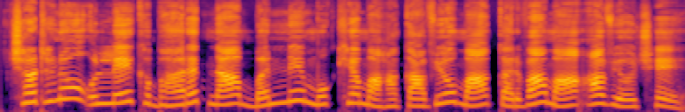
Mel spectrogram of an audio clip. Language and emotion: Gujarati, neutral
